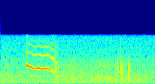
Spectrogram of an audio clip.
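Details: Newly arrived kitten's meow, a thin, wavering, slightly falling cry lasting about half a second, with a second cat purring; faint indoor knocks follow.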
